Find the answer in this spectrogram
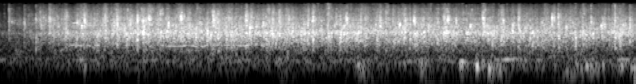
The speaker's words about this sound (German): Jetzt müsst ihr richtig viel Applaus geben für die erste im Wettbewerb. Sie wohnt in Leipzig. Macht einen riesen Mega-Applaus für Luis!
